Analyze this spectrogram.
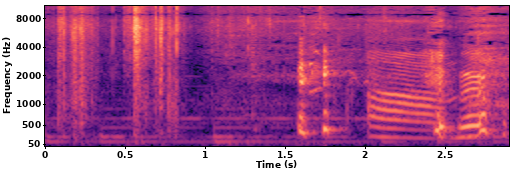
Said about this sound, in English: I'll write it down on a piece of paper.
